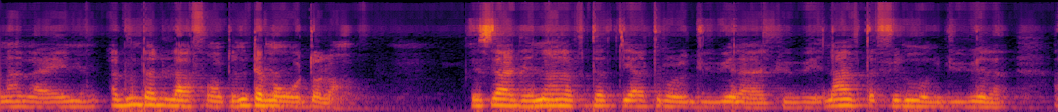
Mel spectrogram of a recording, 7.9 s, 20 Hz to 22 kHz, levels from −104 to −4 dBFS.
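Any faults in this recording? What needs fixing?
Throughout the speech the tone is rough, grainy and noisy, with a fizzy texture where clean detail should be, though the band still extends to 20.1 kHz. The likely cause is Opus compression in its CELT music mode, filling starved bands with folded or noise energy, consistent with a bitrate near 16 kbps. Prevent it by encoding at a higher Opus bitrate.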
